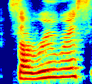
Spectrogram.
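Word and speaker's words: Saururus: a few other tips if you have two U's together the first U is long and the second is short this is one of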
